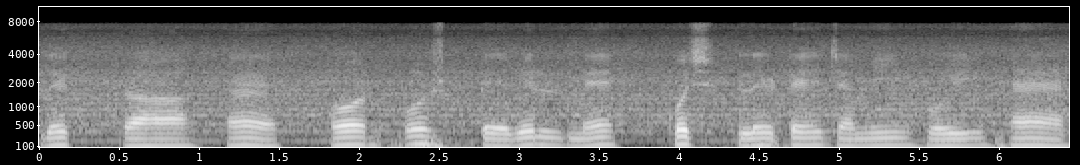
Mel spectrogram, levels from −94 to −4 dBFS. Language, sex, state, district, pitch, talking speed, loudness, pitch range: Hindi, male, Madhya Pradesh, Katni, 115 Hz, 110 wpm, -19 LUFS, 110-120 Hz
